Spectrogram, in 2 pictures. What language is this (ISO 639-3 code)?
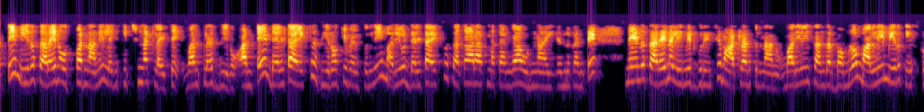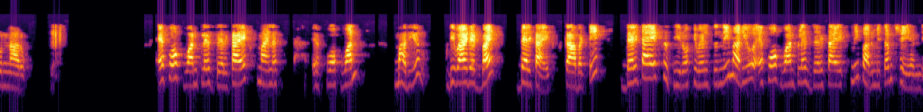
tel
